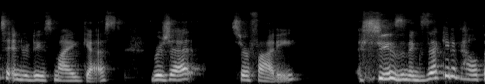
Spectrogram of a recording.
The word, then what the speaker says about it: Serfaty: Brigette, I think I just butchered your last name. Could you correct that for me? That's okay. Yeah, it's Brigette Serfaty.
